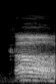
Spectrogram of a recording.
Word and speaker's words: Kal: Kal meaning all. Okay, K-A-L, not like C-O-W.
